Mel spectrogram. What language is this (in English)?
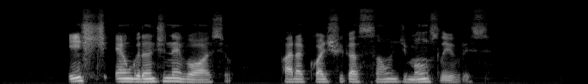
Portuguese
